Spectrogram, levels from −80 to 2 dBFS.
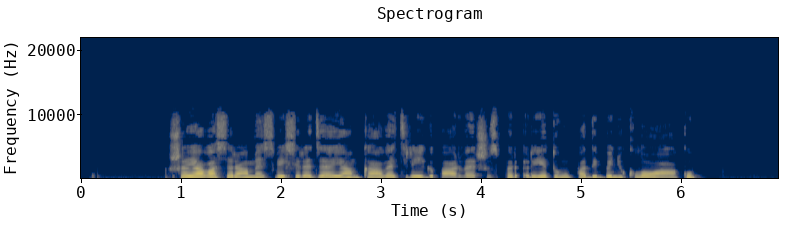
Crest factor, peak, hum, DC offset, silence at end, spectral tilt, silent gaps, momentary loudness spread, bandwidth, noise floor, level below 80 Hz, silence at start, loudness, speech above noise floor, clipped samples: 22 dB; -4 dBFS; none; under 0.1%; 0.85 s; -6.5 dB/octave; none; 11 LU; 11 kHz; -77 dBFS; -74 dBFS; 0.9 s; -24 LUFS; 53 dB; under 0.1%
